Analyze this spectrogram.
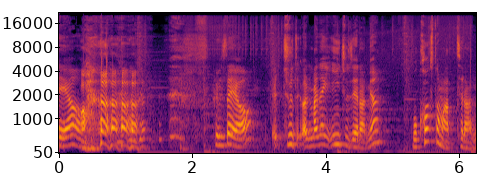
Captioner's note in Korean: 웃음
